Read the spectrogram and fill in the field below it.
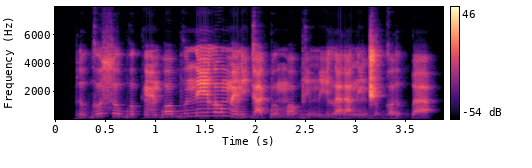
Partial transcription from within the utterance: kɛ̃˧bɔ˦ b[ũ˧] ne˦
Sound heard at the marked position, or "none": u˧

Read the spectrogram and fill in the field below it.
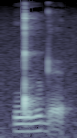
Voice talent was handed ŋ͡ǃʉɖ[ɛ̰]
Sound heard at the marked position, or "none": ɛ̰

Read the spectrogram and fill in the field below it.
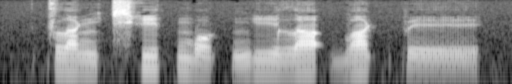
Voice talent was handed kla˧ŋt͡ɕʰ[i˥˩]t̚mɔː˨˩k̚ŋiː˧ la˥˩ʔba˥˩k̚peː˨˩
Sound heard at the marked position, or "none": i˥˩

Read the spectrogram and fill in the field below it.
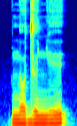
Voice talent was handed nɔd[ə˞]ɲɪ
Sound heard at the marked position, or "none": ə˞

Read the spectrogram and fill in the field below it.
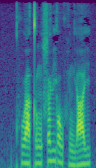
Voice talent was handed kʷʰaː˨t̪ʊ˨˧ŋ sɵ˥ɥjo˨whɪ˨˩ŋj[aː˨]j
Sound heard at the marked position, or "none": aː˧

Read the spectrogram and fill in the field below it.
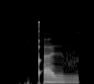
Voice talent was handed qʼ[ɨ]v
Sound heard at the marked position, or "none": ɨ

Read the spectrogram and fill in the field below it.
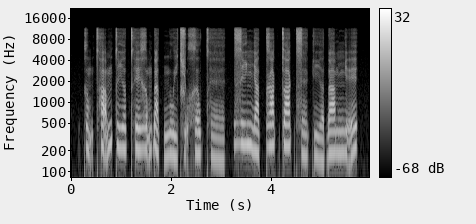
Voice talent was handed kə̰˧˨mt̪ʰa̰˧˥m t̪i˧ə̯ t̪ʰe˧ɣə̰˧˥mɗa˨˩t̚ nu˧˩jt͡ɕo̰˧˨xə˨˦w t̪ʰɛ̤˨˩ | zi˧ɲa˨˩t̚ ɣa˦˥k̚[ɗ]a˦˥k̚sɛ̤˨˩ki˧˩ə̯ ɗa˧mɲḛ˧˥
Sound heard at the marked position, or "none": t̪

